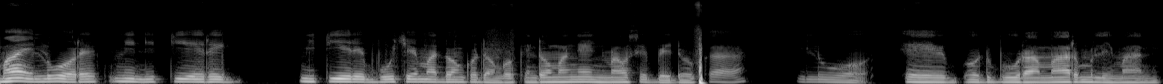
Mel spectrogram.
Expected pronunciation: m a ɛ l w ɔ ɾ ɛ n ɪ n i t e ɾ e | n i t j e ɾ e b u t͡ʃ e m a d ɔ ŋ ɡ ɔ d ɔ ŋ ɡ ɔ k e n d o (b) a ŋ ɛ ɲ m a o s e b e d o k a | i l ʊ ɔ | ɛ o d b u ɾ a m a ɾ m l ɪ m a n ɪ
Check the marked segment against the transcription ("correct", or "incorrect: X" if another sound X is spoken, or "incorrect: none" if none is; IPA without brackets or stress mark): incorrect: m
